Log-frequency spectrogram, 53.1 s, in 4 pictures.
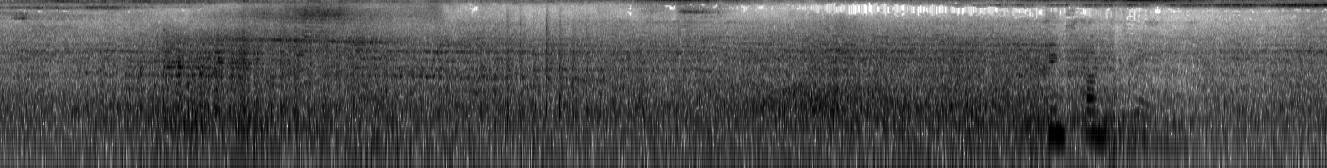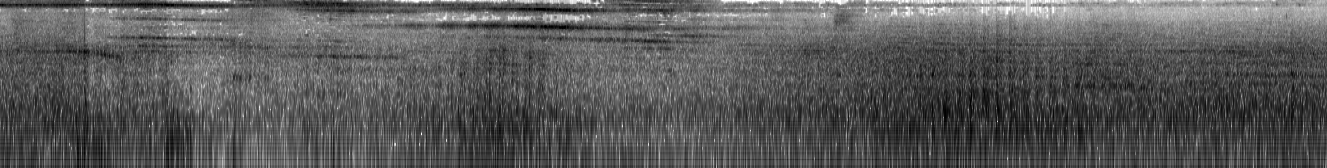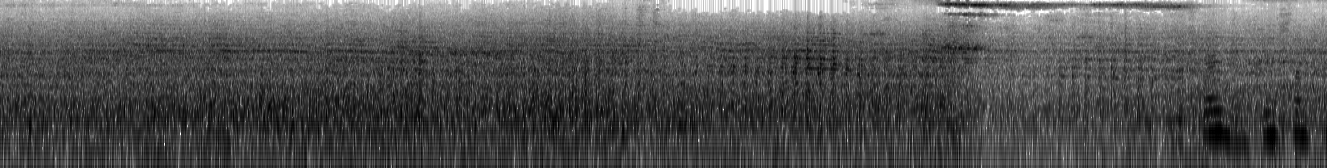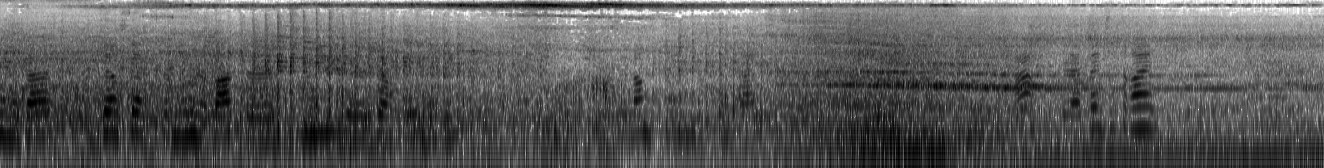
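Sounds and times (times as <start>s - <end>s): freight train rumble and clatter: 0.0s - 53.0s
high-pitched wheel squeals: 2.2s - 4.8s, 11.9s - 21.8s, 35.8s - 37.1s.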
